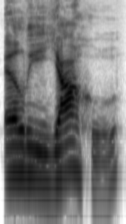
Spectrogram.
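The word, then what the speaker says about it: Eliyahu: So for example, if we see um at the ending of certain Hebrew names like Elijah in Hebrew is Eli Yahu.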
